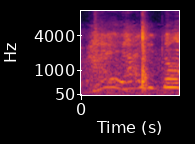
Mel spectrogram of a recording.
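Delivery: mock fake friendliness. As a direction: lay on the phony politeness. Mocking fake friendly greeting.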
